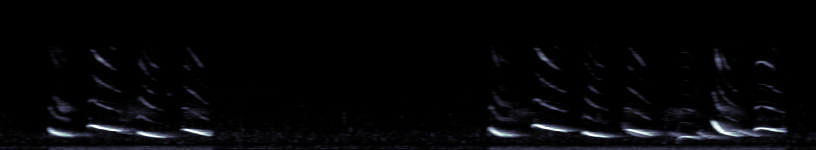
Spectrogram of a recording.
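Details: Green-winged saltator (trinca-ferro) giving its smooth 'liso' song: a short burst of four falling whistles, a gap of nearly three seconds, then a fuller phrase of seven clear slurred notes. A low background rumble sounds under the singing.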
